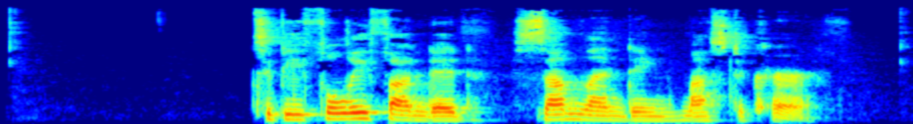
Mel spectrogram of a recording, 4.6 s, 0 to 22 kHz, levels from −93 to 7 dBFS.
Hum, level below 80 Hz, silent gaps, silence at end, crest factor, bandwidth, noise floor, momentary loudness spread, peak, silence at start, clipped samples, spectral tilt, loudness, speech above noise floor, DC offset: none; -62 dBFS; none; 0.5 s; 18 dB; 17 kHz; -79 dBFS; 11 LU; -2 dBFS; 1.25 s; under 0.1%; -4 dB/octave; -17 LUFS; 62 dB; under 0.1%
